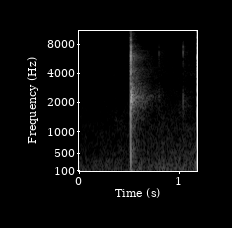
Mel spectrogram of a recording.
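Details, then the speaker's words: Scooter NGK screw-type two-stroke spark plug cap pushed onto the plug: two sharp clicks about 0.7 s apart as it snaps fully home, confirming it is properly seated. "You can hear it like click in, which tells you that it's definitely working."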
